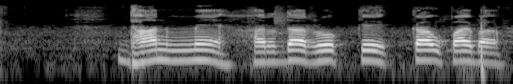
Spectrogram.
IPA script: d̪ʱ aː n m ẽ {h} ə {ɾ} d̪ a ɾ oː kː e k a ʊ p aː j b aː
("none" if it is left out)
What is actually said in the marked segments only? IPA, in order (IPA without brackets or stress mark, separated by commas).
h, ɾ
